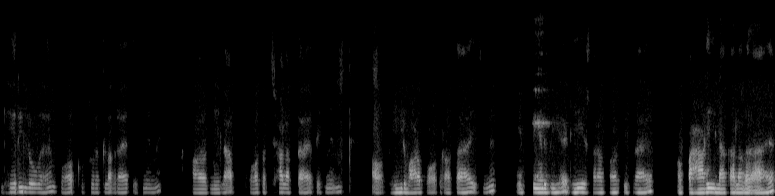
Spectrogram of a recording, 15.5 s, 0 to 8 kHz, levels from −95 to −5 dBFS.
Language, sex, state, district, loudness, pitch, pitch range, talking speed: Hindi, female, Bihar, Purnia, -40 LUFS, 165 Hz, 160-170 Hz, 155 wpm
